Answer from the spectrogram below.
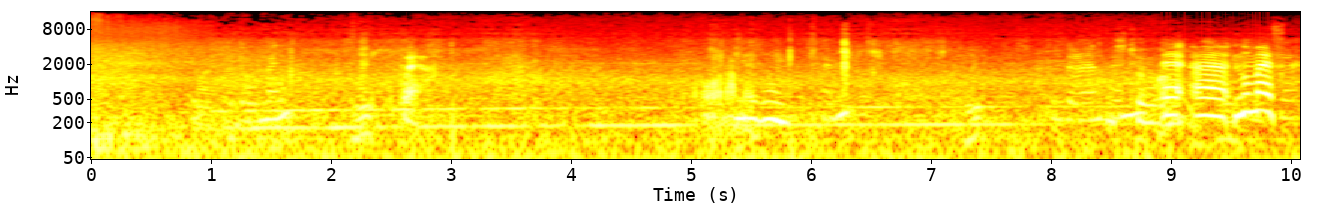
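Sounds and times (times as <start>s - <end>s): steady low hum: 0.8s - 10.0s.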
